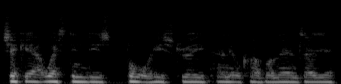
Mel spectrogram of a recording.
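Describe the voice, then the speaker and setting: A man's voice: on the low side, flat delivery, quick pace, dark tone, breathy edge. A middle-aged man chatting casually through a beer review, rambling and restarting as he talks. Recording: voice from some distance from the mic.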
